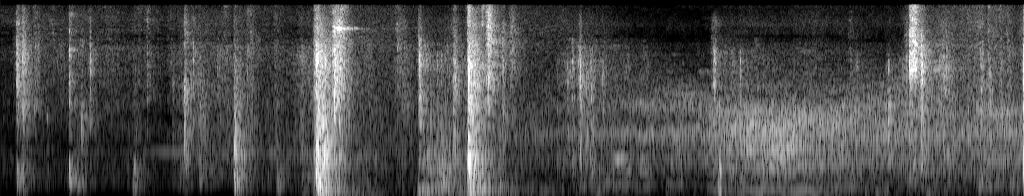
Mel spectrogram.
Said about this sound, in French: Un instant. Je ferme la porte parce que...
